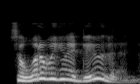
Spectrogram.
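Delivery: energetic turn to solutions; redirecting. Retold or imitated. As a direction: pivot them toward action. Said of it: "It's like".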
